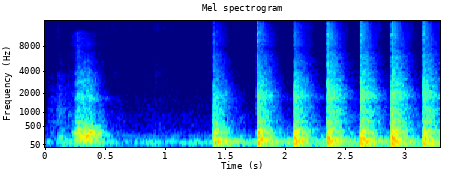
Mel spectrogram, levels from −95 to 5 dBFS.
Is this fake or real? real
